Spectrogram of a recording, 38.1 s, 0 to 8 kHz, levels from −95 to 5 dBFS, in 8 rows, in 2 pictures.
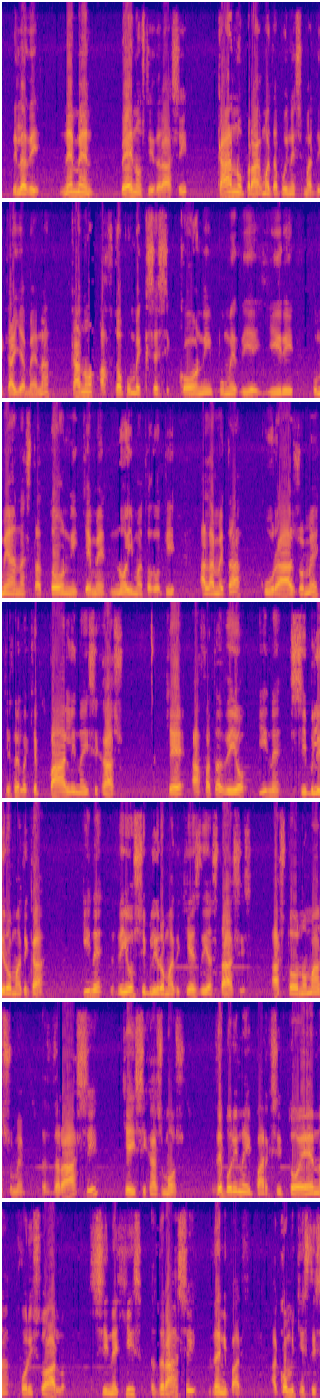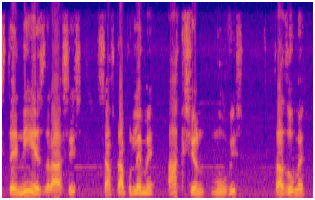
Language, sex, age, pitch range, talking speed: Greek, male, 30-49, 115-160 Hz, 125 wpm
